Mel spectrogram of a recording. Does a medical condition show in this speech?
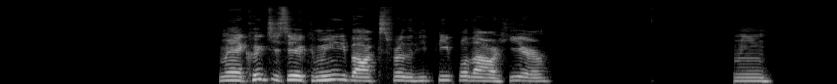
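Yes: cerebral palsy; wheelchair user.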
